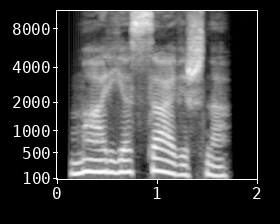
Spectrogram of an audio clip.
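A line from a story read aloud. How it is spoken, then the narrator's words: Mouthed whisper. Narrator (Russian): одними губами прошептала Инесса Ивановна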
